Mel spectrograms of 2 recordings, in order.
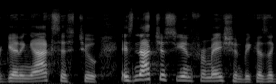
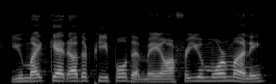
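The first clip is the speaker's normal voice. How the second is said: ordinary talk, nothing marked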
